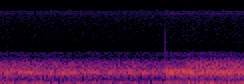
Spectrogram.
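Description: Opening of a progressive psytrance track played from vinyl: a sustained, muffled synth drone with a deep rumble beneath it. There is a single short click near the end.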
